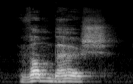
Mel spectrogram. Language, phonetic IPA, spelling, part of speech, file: Dutch, [ˈʋɑmˌbœy̯s], wambuis, noun, Nl-wambuis.ogg
- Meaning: gambeson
